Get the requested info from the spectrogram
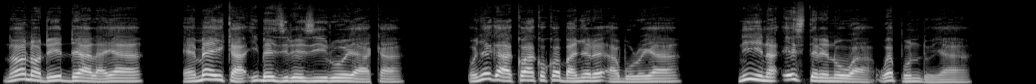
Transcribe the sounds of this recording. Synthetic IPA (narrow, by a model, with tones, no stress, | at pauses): nɔ˦nɔ˨dʊ˨ɪ˦dɪ˦a˨la˨ja˦ | e˨me˦ɣɪ˦ka˨i˦k͡pe˦zi˨ɾe˦zi˦i˦ɾu˦o˦ja˨a˦ka˦ | o˦ɲe˦ɡa˨a˨kɔ˦a˦kʊ˦kɔ˦ba˨ɲe˦ɾe˦a˨ɡ͡bʊ˨ɾʊ˨ja˦ | ni˦ɦi˨na˨ʔe˦s̬te˨ɾe˨nʊ˨wa̰˨we˦pʊ˨n̩˦dʊ̰˨ja˦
